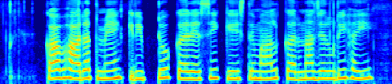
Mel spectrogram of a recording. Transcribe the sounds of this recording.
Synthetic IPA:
kaːbʱaːɾət̪mẽkɾɪp̚ʈokəɾeːsikeɪst̪eːmaːlkəɾnad͡ʒəɾuːɾiɦɛi

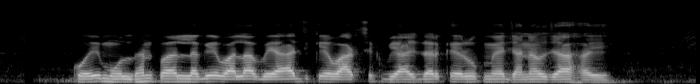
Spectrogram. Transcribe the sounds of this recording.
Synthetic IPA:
koːimuːld̪ʱənpəɾləɡeʋaːlabjaːd͡ʒkeʋaːɾsɪkbjaːd͡ʒd̪əɾkeɾuːpmẽd͡ʒanəld͡ʒaɦəi

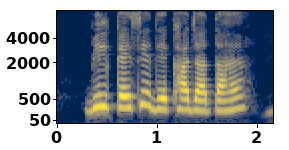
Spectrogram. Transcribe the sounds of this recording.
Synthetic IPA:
bɪlkɛːsed̪eːkʰad͡ʒaːt̪aɦɛː

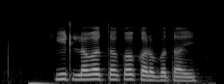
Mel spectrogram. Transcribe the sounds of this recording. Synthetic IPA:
kiːʈləɡət̪ːəkakəɾbət̪aːiː

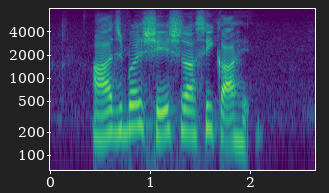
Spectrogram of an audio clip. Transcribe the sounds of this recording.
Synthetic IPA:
aːd͡ʑbɪʃeːʃɾaːsikaːɦḛː

